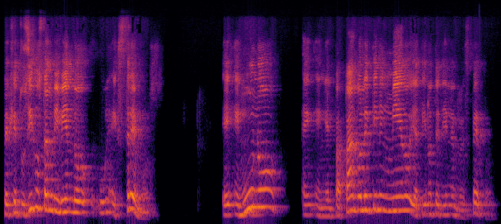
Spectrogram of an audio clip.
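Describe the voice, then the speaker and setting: This psychotherapist sits high in pitch, speaking in a sing-song way at a moderate pace with a dark tone. He answers viewers' questions with advice, repeating himself often, posing rhetorical questions, quoting questioners and performing sample lines. The sound is lo-fi, dull and roomy.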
